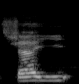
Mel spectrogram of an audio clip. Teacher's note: Mad yang tidak sepenuhnya 2 harokat. Ya, jadi syai, ya, syai, syanya akan dipanjangkan sedikit. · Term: mad dan ma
